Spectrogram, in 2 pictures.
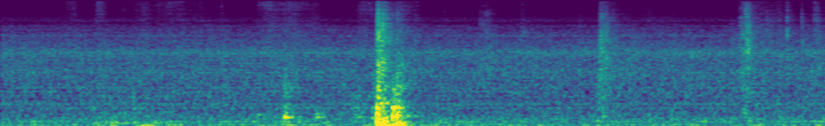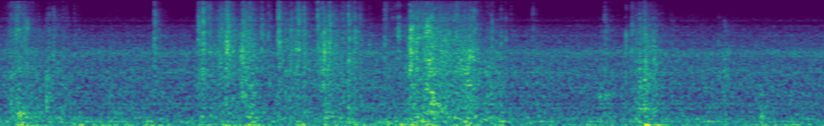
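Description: Handling of a drawstring bag as a football sealed in a clear plastic bag is pulled out of it: soft rustling, one thump about two and a half seconds in, and a stretch of plastic crinkling near the end.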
